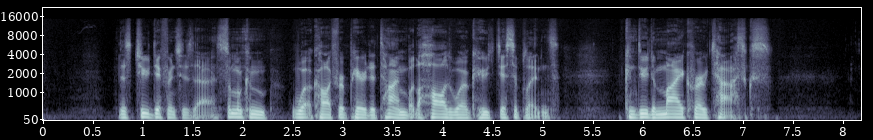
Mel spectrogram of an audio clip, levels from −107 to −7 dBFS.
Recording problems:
none

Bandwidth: 14.5 kHz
